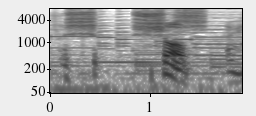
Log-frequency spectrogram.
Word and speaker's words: shop: Alphabets that start with S-H is sh, sh, sh, sh, sh. As in shop.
